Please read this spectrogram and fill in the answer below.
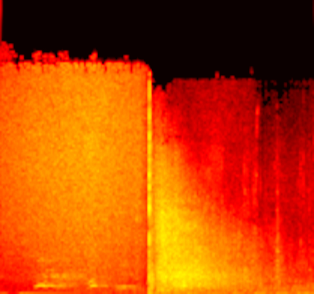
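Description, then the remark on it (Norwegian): A single loud shot from a Ukrainian artillery cannon, its first shot, cracks out mid-clip, followed by a long rolling boom that slowly fades. A low engine-like rumble hums underneath before and after the blast. “Med en gang denne ukrainske artillerikanonen begynner å skyte, så vil russerne svare.”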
